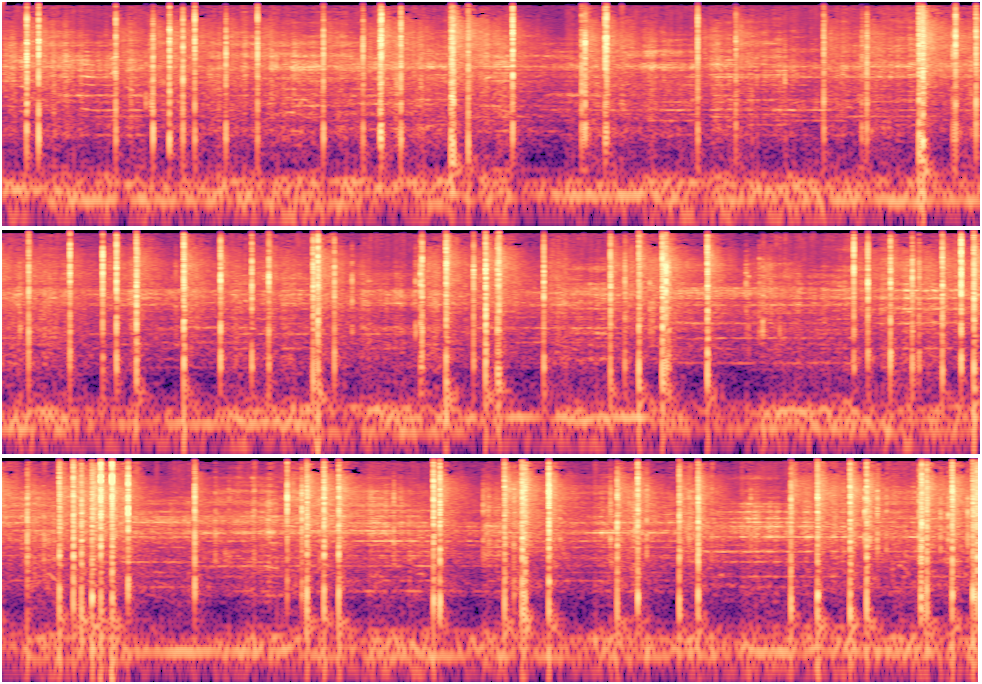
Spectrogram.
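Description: Aerial fireworks display: shells bursting in quick succession, several loud bangs and pops a second throughout.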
